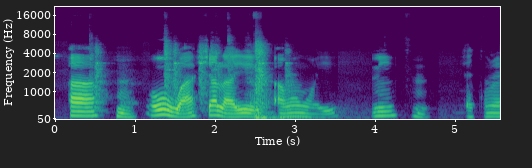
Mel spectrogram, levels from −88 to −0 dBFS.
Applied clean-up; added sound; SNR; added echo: none; none; none; none.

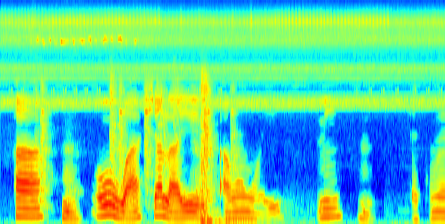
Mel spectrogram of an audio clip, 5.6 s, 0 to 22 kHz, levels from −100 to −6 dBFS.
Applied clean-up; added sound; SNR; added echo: none; Cricket; 7 dB; none.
